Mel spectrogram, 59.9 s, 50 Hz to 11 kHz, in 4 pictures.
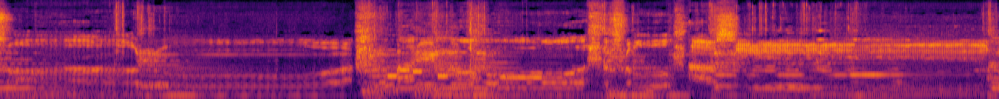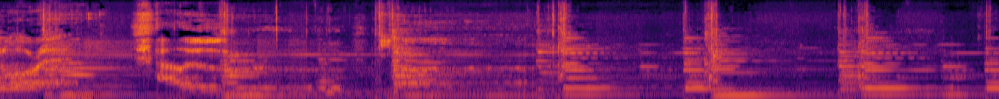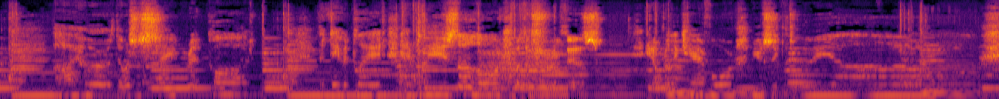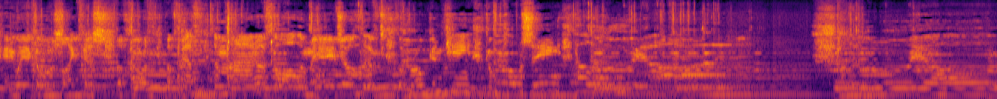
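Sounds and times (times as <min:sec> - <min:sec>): man singing wordless notes: 0:00.0 - 0:27.0, 0:27.6 - 0:59.9
guitar strumming chords: 0:00.0 - 0:59.9.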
